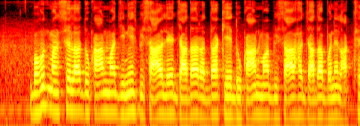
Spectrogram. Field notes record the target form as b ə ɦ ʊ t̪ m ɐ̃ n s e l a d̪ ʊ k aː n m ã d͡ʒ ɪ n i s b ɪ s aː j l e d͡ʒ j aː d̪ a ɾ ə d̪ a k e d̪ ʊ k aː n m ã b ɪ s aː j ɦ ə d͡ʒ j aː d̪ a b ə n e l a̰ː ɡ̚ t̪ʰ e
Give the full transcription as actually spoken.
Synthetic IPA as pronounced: b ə ɦ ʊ t̪ m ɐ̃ n s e l a d̪ ʊ k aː n m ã d͡ʒ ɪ n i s b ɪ s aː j l e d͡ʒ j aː d̪ a ɾ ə d̪ a k e d̪ ʊ k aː n m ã b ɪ s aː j ɦ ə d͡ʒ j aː d̪ a b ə n e l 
